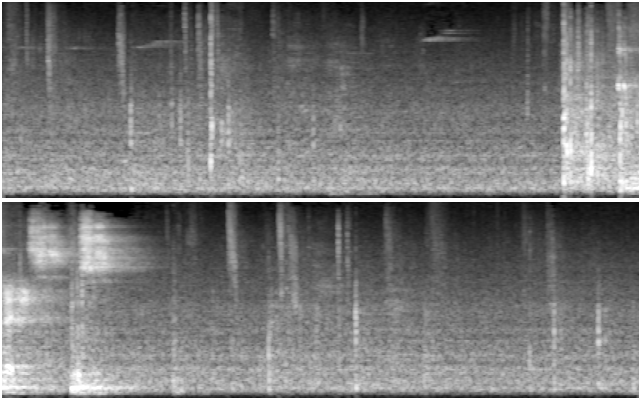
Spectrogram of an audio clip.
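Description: Tennis ball bounced a few times on an indoor hard court before the serve, as faint separate knocks. About five and a half seconds in a sharp racket strike starts a short rally, with voices and further ball strikes for about two seconds, then scattered knocks again.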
